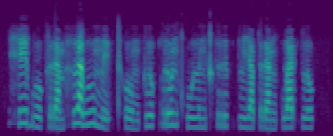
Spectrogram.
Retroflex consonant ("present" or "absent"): absent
